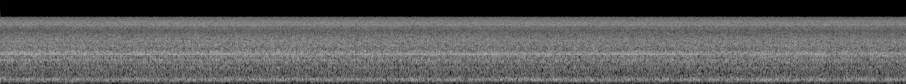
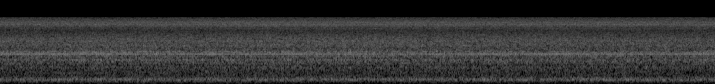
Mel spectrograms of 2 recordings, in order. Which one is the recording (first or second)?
second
